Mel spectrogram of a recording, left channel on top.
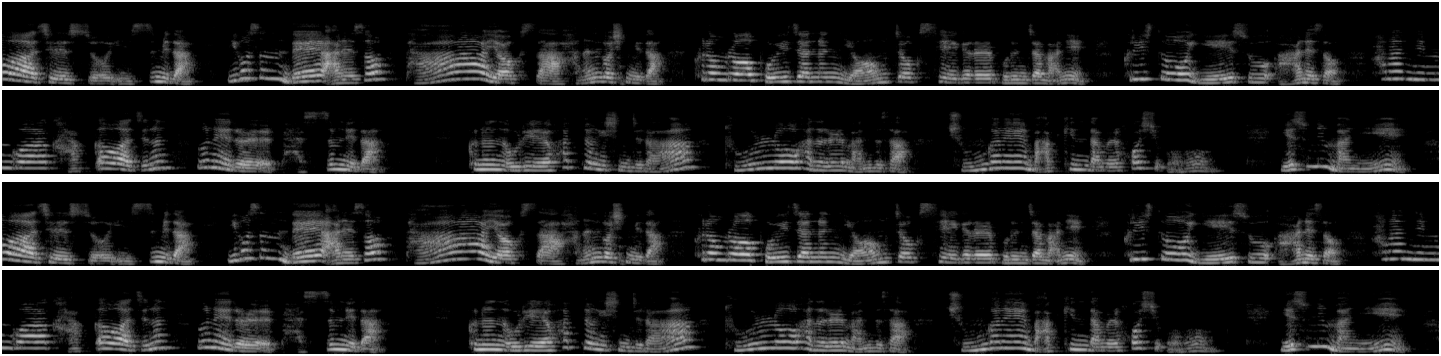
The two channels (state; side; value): normal; both; correlation 0.38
